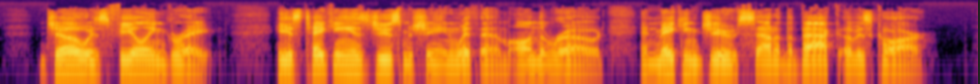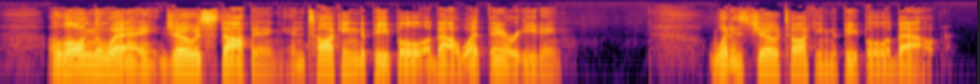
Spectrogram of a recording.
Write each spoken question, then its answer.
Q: What is Joe talking to people about?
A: Joe is talking to people about what they are eating.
